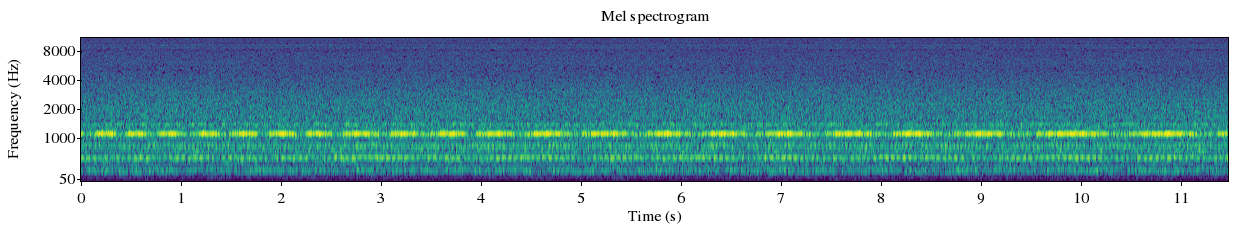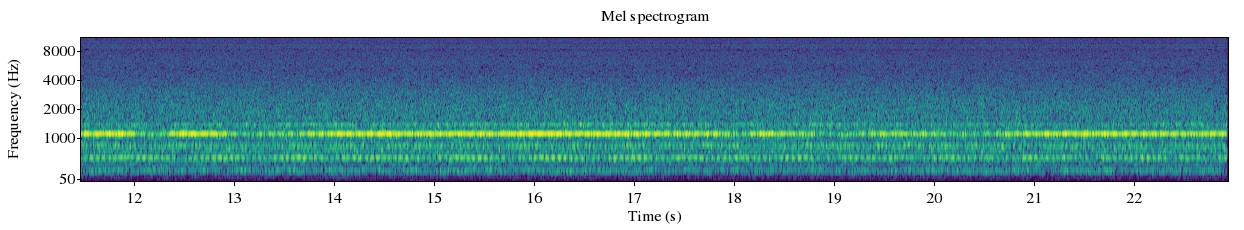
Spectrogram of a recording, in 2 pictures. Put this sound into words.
air conditioner 2
Hardcore industrial rackmount air conditioner.
air, fan, industrial, rack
